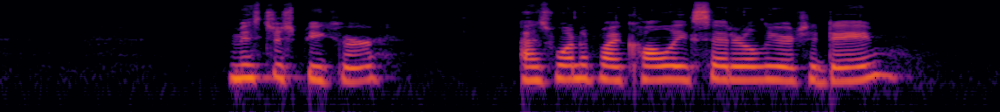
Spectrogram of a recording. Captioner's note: speaking French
